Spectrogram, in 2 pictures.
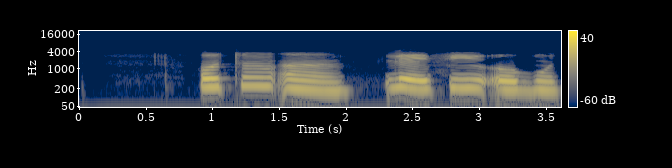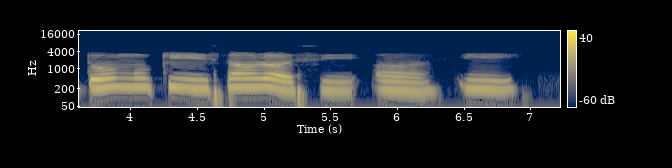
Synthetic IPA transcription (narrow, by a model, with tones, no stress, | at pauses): o˧tũ˦ã˨ | le˦˨fi˧o˨ɡũ˨to˨˦mũ˦ki˦i˧sã˦ɾɔ˦˨si˨˦ã˨i˧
